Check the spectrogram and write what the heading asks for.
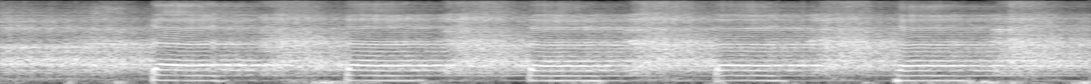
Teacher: জিহ্বার আগা দাঁতের উপর তা, পাতলা তা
